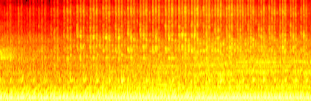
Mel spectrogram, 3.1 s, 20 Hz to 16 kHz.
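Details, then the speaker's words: 1944 Ford 2N tractor moving in second gear at light throttle, carburetor being tuned: steady, even low putter with no stumbling or surging. She's a lot happier; normal running. "Oh, she's a lot happier."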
